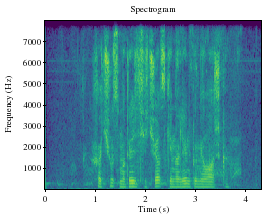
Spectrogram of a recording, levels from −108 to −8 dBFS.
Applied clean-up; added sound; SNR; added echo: none; Squeak; 19 dB; none.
